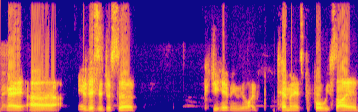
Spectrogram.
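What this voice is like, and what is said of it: British accent. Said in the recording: “you can definitely tell that he is British because of his accent ... not a fake one ... Not a fake accent”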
